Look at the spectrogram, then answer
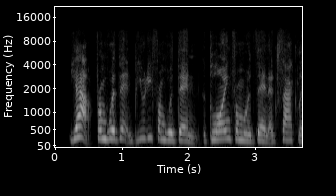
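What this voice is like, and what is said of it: Excited, animated speech. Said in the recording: “you can hear it in my voice. I'm very, excited right now”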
